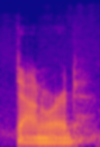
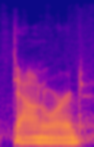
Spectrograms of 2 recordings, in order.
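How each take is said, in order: Both takes have the same delivery.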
